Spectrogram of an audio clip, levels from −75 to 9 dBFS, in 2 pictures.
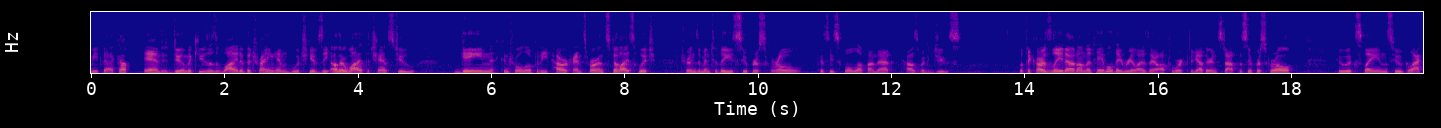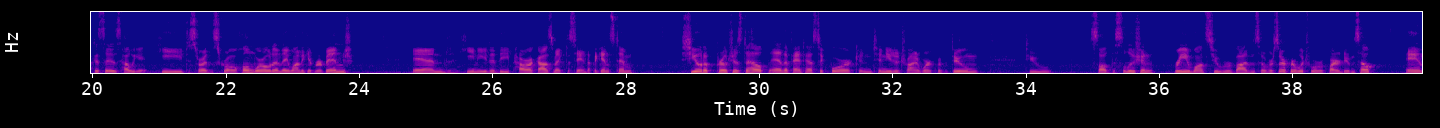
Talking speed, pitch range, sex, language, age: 185 wpm, 110-135 Hz, male, English, 30-49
